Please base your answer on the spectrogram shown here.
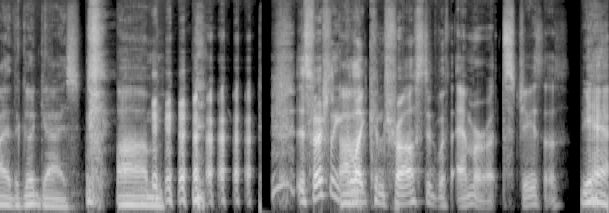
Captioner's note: laughter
